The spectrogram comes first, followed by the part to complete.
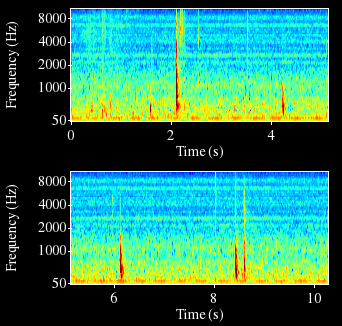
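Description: Light, sharp taps of a paintbrush's handle end, dipped into a puddle of paint on the worktable and dabbed onto a painted gourd: about six scattered taps, two of them close together near the end. A steady low hum lies under them.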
